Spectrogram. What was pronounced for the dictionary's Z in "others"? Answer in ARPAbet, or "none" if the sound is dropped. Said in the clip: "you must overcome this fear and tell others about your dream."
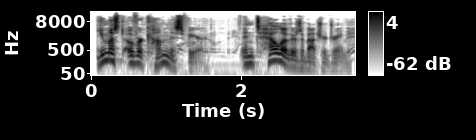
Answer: Z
